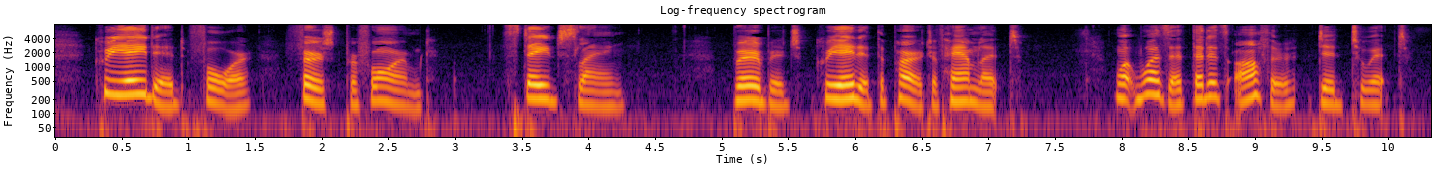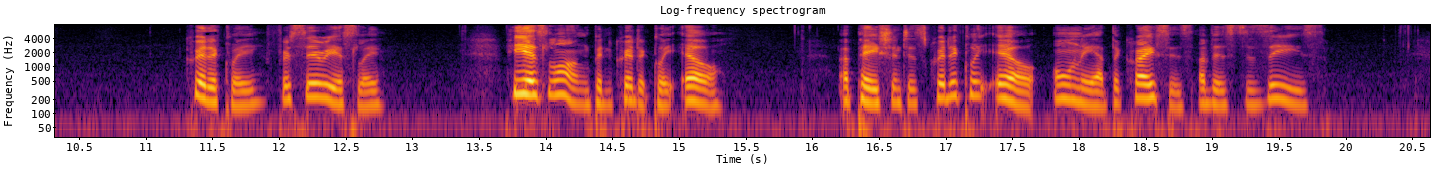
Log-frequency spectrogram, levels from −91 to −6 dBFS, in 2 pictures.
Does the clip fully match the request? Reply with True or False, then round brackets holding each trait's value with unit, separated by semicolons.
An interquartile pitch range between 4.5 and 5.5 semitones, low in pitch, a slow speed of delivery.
False (5.1 semitones; 175 Hz; 120 wpm)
